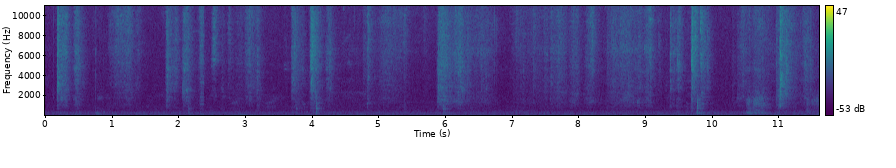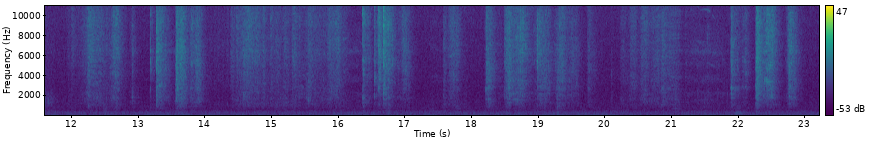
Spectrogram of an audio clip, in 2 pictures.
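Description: Paper cupcake liners crinkling and rustling as they are peeled apart from a stack and set into a metal muffin tin, with light clatters from the tin; the loudest knocks come about ten to eleven seconds in.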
